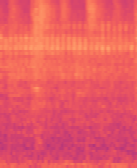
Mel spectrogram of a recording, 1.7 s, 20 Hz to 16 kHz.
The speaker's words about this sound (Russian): Чем моя машина отличается от многих? 120 км в час в обычной машине.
